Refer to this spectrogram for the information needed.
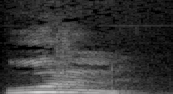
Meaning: nose
- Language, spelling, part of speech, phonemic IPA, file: Malagasy, orona, noun, /uɾunḁ/, Mg-orona.ogg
